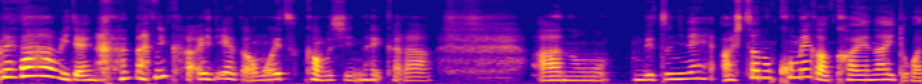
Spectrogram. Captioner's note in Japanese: 息をのむ音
